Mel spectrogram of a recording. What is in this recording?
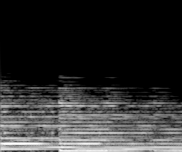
My Casio synth piano with distortion and echo applied. An excerpt from a longer recording.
